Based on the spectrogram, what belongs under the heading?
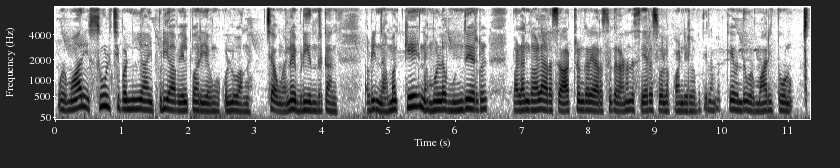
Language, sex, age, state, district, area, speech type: Tamil, female, 30-45, Tamil Nadu, Tiruvarur, rural, spontaneous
